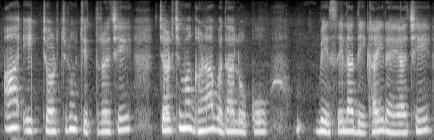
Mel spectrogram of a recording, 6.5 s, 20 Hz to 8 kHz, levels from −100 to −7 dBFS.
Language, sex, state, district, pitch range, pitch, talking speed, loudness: Gujarati, female, Gujarat, Valsad, 210-255 Hz, 225 Hz, 140 wpm, -17 LUFS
